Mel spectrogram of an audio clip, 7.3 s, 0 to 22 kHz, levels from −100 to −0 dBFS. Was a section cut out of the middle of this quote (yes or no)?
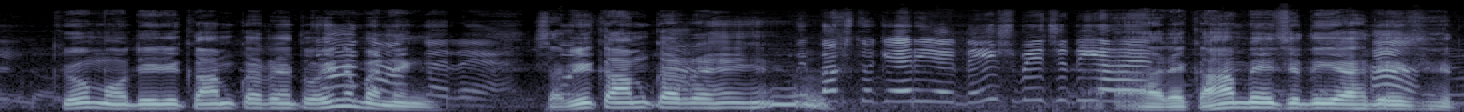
no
